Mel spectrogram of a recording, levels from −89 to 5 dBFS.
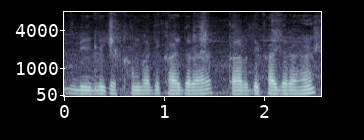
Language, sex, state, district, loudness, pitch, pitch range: Hindi, male, Bihar, West Champaran, -19 LUFS, 120 Hz, 115-125 Hz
